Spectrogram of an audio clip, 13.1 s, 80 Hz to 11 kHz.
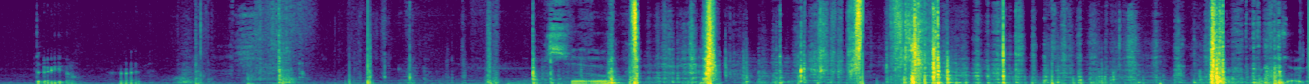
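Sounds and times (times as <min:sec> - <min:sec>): packaging rustling and tearing: 0:06.3 - 0:12.9.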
